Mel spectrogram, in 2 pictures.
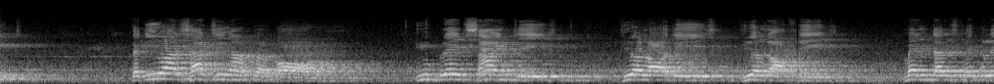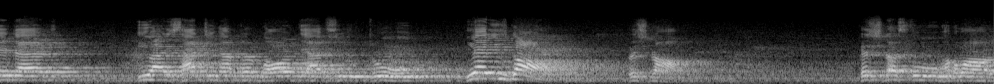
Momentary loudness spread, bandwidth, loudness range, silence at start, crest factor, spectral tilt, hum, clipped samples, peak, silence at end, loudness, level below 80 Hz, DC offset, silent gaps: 17 LU; 10 kHz; 4 LU; 0 s; 16 dB; -5 dB/octave; none; under 0.1%; -2 dBFS; 0 s; -17 LUFS; -56 dBFS; under 0.1%; none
